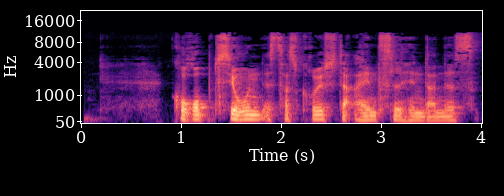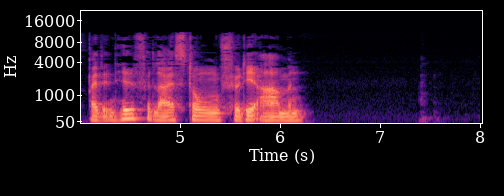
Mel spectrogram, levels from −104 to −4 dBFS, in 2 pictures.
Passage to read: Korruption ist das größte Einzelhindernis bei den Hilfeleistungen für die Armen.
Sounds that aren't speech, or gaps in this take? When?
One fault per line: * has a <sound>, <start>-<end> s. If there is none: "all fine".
all fine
